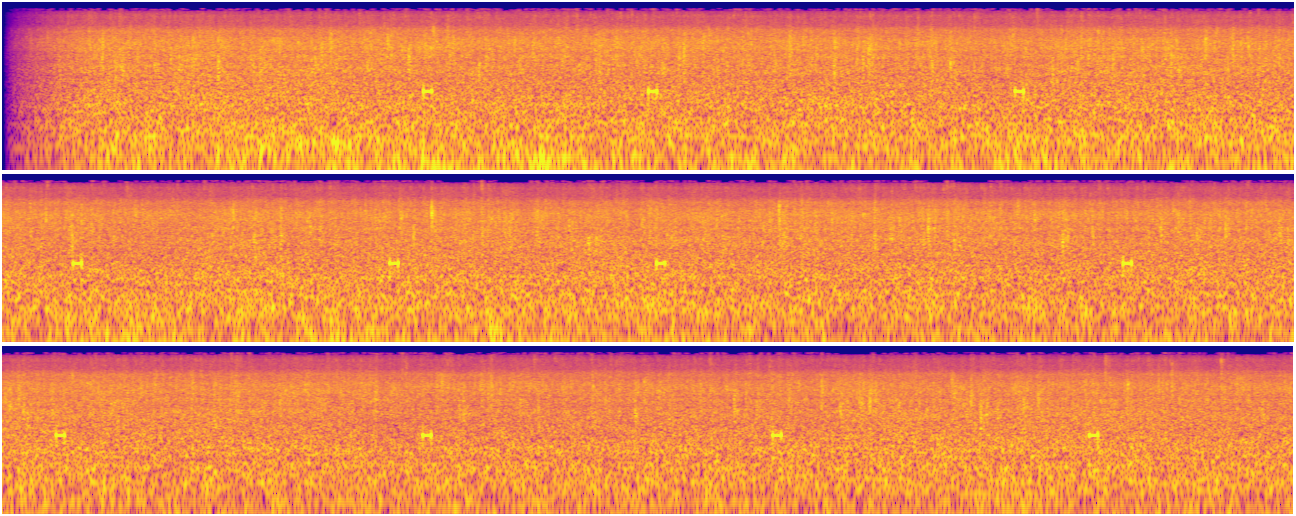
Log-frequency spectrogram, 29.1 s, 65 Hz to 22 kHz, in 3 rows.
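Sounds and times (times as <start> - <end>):
heavy rain: 0.0 - 29.0.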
